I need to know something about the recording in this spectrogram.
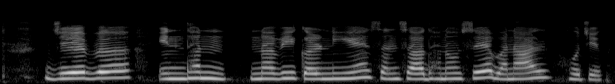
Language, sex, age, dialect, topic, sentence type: Magahi, female, 25-30, Northeastern/Surjapuri, agriculture, statement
